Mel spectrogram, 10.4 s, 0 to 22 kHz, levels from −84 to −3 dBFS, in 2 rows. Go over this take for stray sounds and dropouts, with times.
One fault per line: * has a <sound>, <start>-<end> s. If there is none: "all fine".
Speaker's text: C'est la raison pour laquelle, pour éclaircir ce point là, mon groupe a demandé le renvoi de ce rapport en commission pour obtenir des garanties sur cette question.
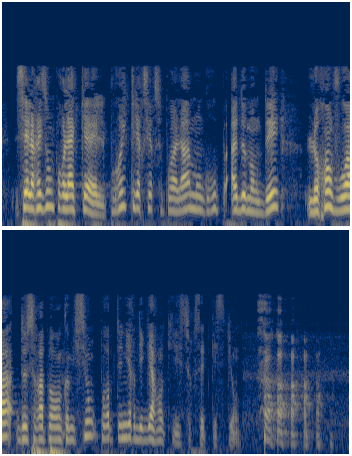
* has a laugh, 9.0-10.2 s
